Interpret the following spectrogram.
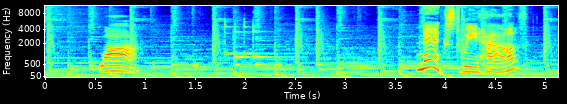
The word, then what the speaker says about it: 와: It's a compound vowel, but don't pronounce it in 2 individual sounds because the vowel is in 1 sound. 오, 아, 와, Next we have 왜,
